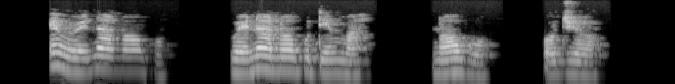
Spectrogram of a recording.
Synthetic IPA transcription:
e˦ŋʷe˨ɾe˨na˦˨nɔ˦ɡʷʊ˨ | we˨na˦˨nɔ˦ɡʷʊ˦dɪ˨m̩˦ma˦ | nɔ˦ɡʷʊ˨ | ɔ˦d͡ʒɪ˦ɔ˦˨

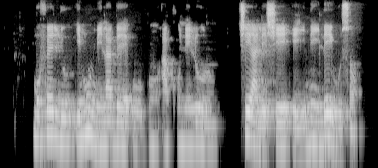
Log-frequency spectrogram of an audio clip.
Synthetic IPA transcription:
mo˧fɛ˦lu˧i˧mũ˦˨mĩ˨˧˦la˦bɛ˦˨o˨ɡũ˧a˧kʰũ˧nĩ˧lo˦ɾ̃ũ˧ | ʃe˦a˧˨le˨ʃe˧e˨ji˨˦nĩ˦i˧le˦i˦˨wo˨sɔ̃˨

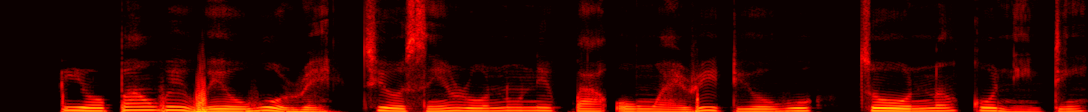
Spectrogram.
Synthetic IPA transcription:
b̥i˦o˧ba˦n̩˦we˦˨we˨˦o˧wo˦˨ɾɛ˨ti˦o˧si˨n̩˦ɾo˧nũ˦nĩ˦k͡pa˧o˧wũ˧a˨i˨ɾi˨˦˨di˨˦o˧wo˦ | to˦˧nã˦ko˦˨nĩ˨˦d̥ĩ˦

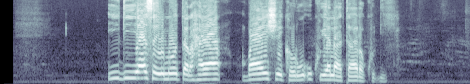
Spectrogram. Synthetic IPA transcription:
ʔiː˦diː˦jaː˦sɐ˨ji˦moː˦tɐ˨rɦa˦jaː˦ | baː˦jɐ˦nʃeː˨kɐ˨ɽuː˦ʔʊ˦kʷu˨jɐ˦naː˨taː˦ɽa˨kʷʊ˦ɗiː˦

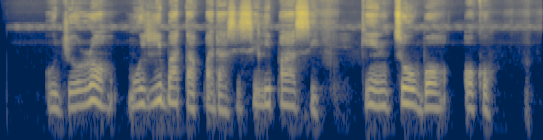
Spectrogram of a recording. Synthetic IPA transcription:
o˨d͡ʒo˨˦ɾɔ˦˨mo˧ji˦ba˦˨ta˨k͡pa˧da˨si˧si˦li˦pa˦˨si˨ | ki˦˧n̩˦to˦bɔ˧ | ɔ˧kɔ˨

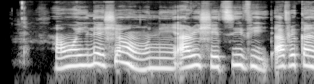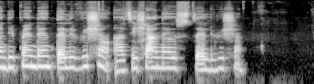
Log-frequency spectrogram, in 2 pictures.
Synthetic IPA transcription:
a˨w̃ɔ̃˧i˧le˦i˦ʃe˦õ˦˨wũ˨˦nĩ˧a˧ɾi˦˨ʃe˧ti˦vi˦˨a̰˦fɾi˦ka˦ĩ˧ndi˧pɛ̃˦ndɛ̃˦nttɛ˧li˧vi˦ʃɔ̃˦˨na˨ti˧ʃa˦nɛ˦lstɛ̰˧li˧vi˦ʃɔ̰̃˦˨n

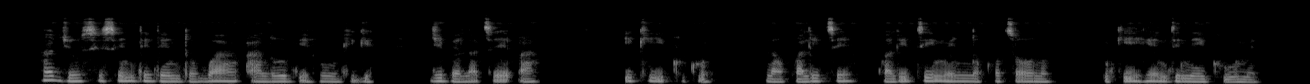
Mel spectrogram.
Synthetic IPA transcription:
ha˦d͡ʒo˨˦si˦sɪ̰˦n̩˦dɪ˦dɪ˨n̩˦dʊ˨ɡ͡ba˦a̰˨lo˦bḭ˨ɦʊ˦˨ɡi˨ɡe˨ | d͡ʒi˦be˨la̰˨tɪ̰˦k͡pa˦ | i˦kʰi˦ḭ˨kʰu˨kʰu˨ | na˨kʷa˨li˦te˦ | kʷa˨lḭ˦ti˦ŋʷḛ˨n̩˦nɔ˨kʰɔ˦tɔ̰˦nʊ˦ | ŋ̩˨kʰḛ˦i˦ɦḛ˦n̩˦dɪ˦ne˦kʰu˦u˦me˨

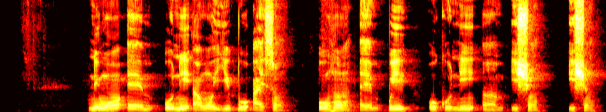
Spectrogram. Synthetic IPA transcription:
nĩ˦w̃ɔ̃˦ɛ˨m˨o˦nĩ˦ʔa˦˨w̃ɔ̃˧i˨ji˦k͡po˧ʔa˨i˨sɔ̰̃˨ | o˦ɦɔ̃˦˨ɛ˨m̩˨k͡pe˦o˦ko˨nĩ˦a˦˨m˨i˦ʃɔ̃˧ | i˧ʃɔ̃˧

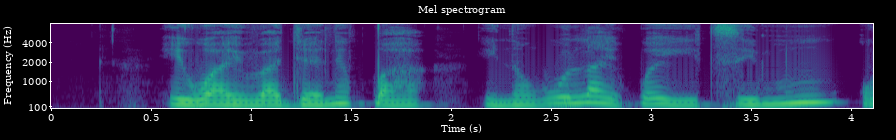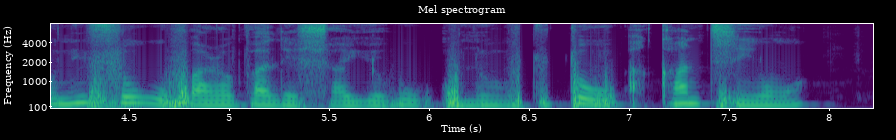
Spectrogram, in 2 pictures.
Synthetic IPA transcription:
i˨wa˨i˨βa˨d͡ʒɛ˧nĩ˦k͡pa˧ | i˨nã˨wo˦la˦i˦˨k͡pɛ˨˦˨ji˨˧˦ti˧mũ˦o˧nĩ˦fo˦wo˨fa˧ɾa˧va˧lɛ˨ʃa˨jɔ˨wo˧o˨nũ˧˨ɾũ˧tu˦to˦a˨kã˨˦n̩˦ti˧˦˧w̃ɔ̃˧

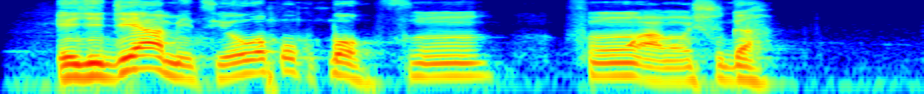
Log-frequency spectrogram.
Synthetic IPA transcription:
e˨d͡ʒe˨d͡ʒe˨˦a˦˨mĩ˨tʰi˨˦o˦wɔ˦k͡põ˦˨ku˦k͡pɔ˦˨fũ˦ | fũ˦a˦˨w̃ɔ̃˨˧ʃu˧ɡa˦˨

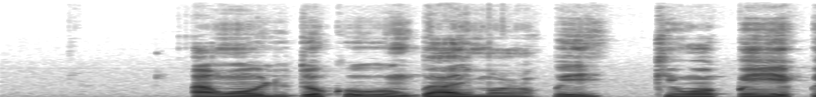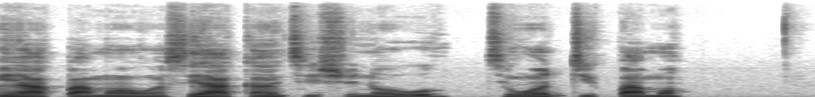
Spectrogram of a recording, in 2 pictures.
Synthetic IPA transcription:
a˨w̃ɔ̃˧o˨lu˨do˨˦ko˦˨wo˨˦n̩˦ɡ͡ba˧i˨mɔ̃˨ɾ̃ɔ̃˨k͡pe˨˦ | ki˦w̃ɔ̃˦k͡pĩ˦i˦˨k͡pĩ˨˦a˦˨k͡pa˧mɔ̃˦o˦˧wɔ̃˧si˨˦a˦˨kã˨˦n̩˦˨ti˨ʃu˨˦nũ˦˧wo˦ | ti˦w̃ɔ̃˦di˨k͡pa˧mɔ̃˦

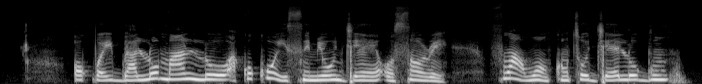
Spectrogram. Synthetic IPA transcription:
ɔ˨k͡pɔ˨i˨ɡ͡ba˨lo˦mãː˦n̩˦lo˦a˨ko˦ko˦˨i˨sĩ˧mĩ˧o˦n̩˦d͡ʒɛ˧ɔ˨sã˦˨ɾɛ˨ | fũ˦a˦˨w̃ɔ̃˧ŋ̩˨kã˧to˦d͡ʒɛ˦lo˦ɡũ˦

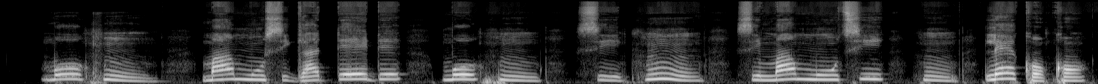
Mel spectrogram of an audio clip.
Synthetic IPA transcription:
mo˧hũ˨ | mãː˨˦mũ˧si˨ɡa˨˦de˦de˦ | mo˧hũ˨ | si˨hũ˨ | si˨mãː˨˦nmũ˧ti˦ | hũ˨ | lɛː˦˨kʰɔ̃˨kɔ̃˧

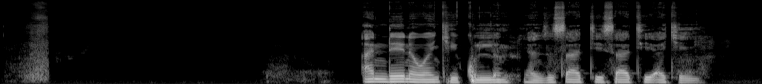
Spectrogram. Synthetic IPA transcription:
ʔa˦ndeː˦na˨wɐ˦ŋkʲʰiː˨kʷʊ˦lːʊ˦mjɐ˨nzu˦saː˦tiː˦saː˦tʰiː˦ʔa˦kʲʰeː˨ji˦ʔ

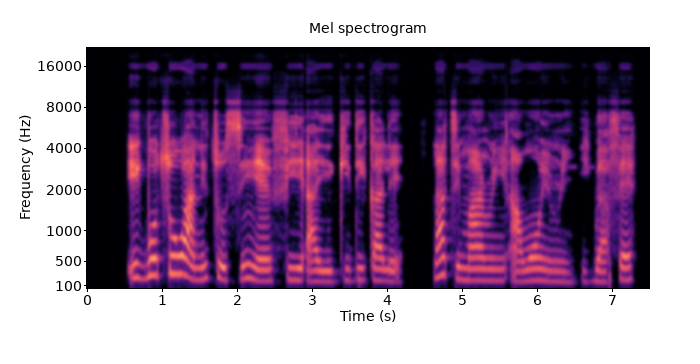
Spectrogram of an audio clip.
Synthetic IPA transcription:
i˨ɡ͡bo˧˦to˦wa˦˨nĩ˨˦to˦˨si˨˦˨j̃ɛ̃˧fi˧a˨je˨ɡi˨˦di˧ka˧lɛ˨ | la˦ti˧mãː˦ɾ̃ĩ˧a̰˦˨w̃ɔ̃˧ĩ˨ɾ̃ĩ˨i˨ɡ͡ba˨fɛ˦

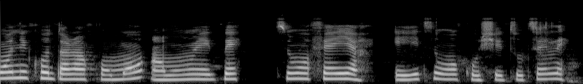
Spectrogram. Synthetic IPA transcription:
w̃ɔ̃˧nĩ˦ko˦da˧ɾa˧kɔ̃˨mɔ̃˨˦a˦˨w̃ɔ̃˧ɾ̃ɛ˧ɡ͡bɛ˦ | ti˦w̃ɔ̃˦fɛ˦ja˦˨ | e˨ji˨˦ti˦w̃ɔ̃˦ko˧˨ʃe˧to˧tɛ˦lɛ˦˨

